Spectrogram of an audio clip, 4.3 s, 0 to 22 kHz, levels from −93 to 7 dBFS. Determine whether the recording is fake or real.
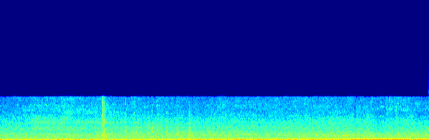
real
